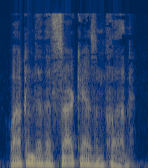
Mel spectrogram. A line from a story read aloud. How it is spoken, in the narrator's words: He dryly announces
